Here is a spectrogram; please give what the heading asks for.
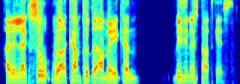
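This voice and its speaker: A man's voice: medium pitch, steady tone, fast, darkish tone, dry recording. A man hosting a podcast interview, politely thanking his guest and hesitating with frequent uhs. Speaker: podcast host.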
